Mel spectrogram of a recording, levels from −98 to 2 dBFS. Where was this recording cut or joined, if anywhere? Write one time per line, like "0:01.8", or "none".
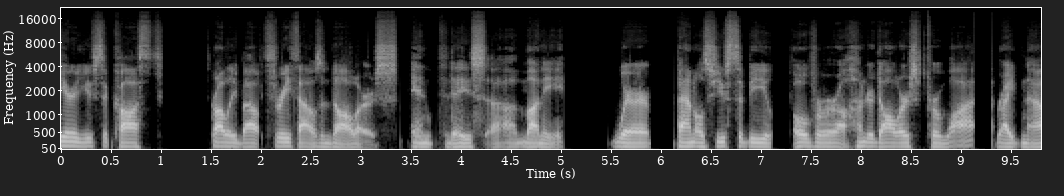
0:02.0
0:03.3
0:05.4
0:07.1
